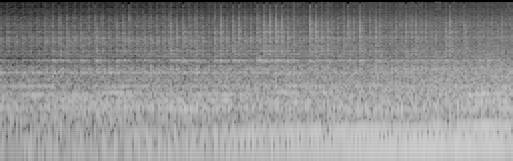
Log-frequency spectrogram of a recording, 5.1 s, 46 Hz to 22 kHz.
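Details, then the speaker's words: Mid-1950s Fasco 12in 3-speed box fan, model 1246, with venturi ring, running on high: fan hum with a light ticking about three per second and little shaking. Owner suspects loose blades; a dry motor bearing is also possible. "there you go that one's up - hi something makes a little noise in there doesn't shake that much"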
